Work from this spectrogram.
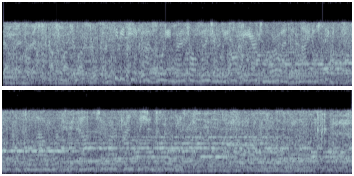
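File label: off air announcement; 540; cbc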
